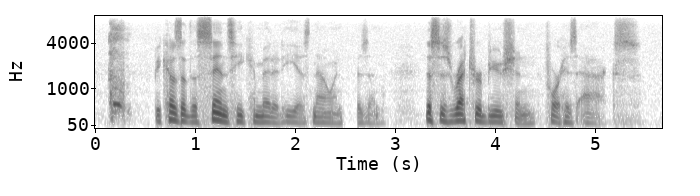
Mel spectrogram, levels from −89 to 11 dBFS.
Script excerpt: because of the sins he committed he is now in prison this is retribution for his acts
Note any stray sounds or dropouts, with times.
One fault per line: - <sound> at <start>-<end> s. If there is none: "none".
- cough at 0.1-0.4 s
- dropout at 2.5-2.6 s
